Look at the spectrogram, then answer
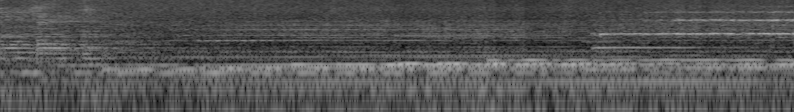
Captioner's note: wind howling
